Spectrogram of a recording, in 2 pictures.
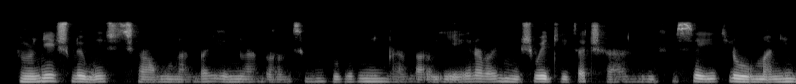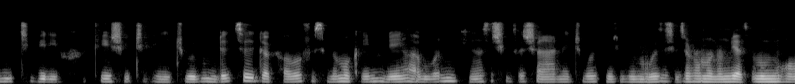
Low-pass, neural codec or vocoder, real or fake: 7.2 kHz; autoencoder, 22.05 kHz, a latent of 192 numbers a frame, VITS, trained on one speaker; fake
